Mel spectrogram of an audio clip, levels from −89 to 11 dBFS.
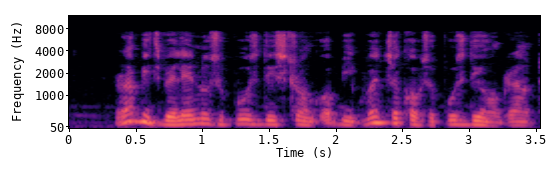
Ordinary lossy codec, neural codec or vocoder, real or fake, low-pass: none; none; real; 7.2 kHz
